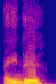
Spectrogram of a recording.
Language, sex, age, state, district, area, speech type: Tamil, male, 18-30, Tamil Nadu, Coimbatore, urban, read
